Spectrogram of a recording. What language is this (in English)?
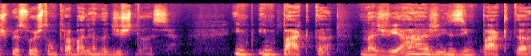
Portuguese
